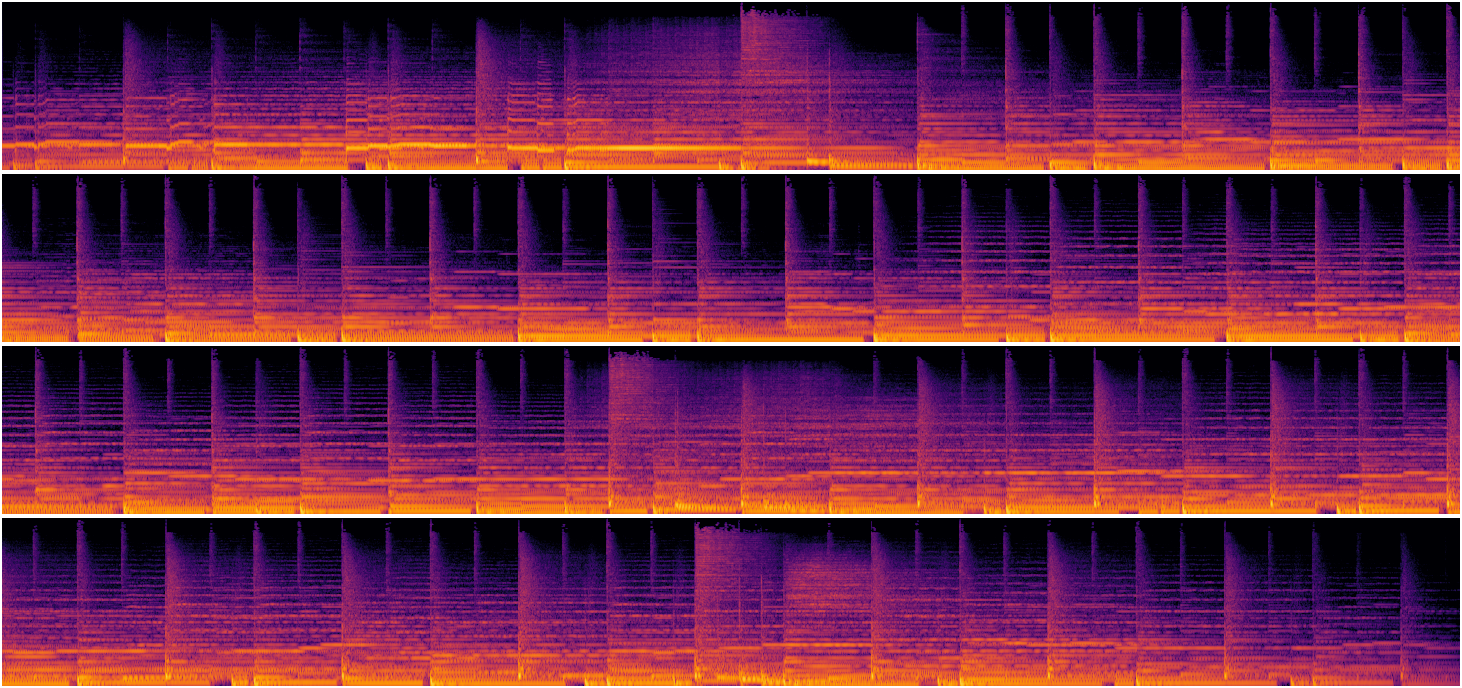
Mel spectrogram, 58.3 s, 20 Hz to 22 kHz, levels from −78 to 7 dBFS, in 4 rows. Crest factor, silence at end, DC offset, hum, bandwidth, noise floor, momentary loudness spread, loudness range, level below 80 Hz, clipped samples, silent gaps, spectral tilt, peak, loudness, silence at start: 14 dB; 0.1 s; under 0.1%; none; 19.5 kHz; -34 dBFS; 7 LU; 5 LU; -18 dBFS; under 0.1%; none; -7 dB/octave; 0 dBFS; -15 LUFS; 0 s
